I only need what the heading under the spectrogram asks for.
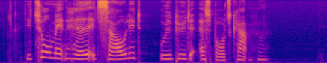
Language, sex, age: Danish, female, 51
